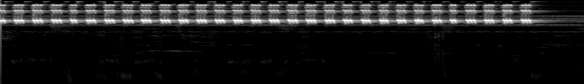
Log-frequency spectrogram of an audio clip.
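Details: Cricket sound offered as a master for training songbirds; a continuous train of bright, shrill pulsed chirps at a steady rhythm, about three a second, stopping abruptly near the end.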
